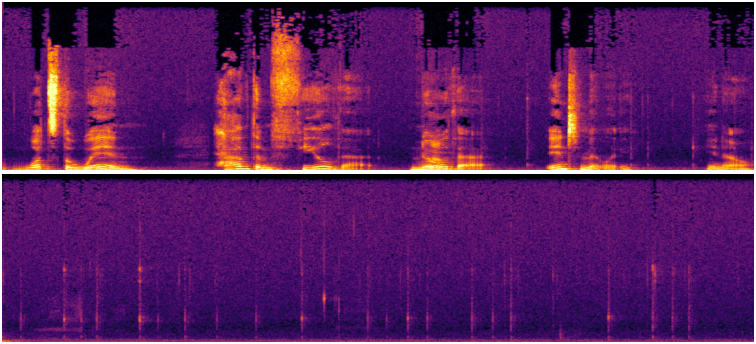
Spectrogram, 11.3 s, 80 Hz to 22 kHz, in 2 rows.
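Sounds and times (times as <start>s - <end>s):
low hum: 0.0s - 11.2s
speech: 0.2s - 5.8s
typing notes on a computer keyboard: 4.7s - 11.0s.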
